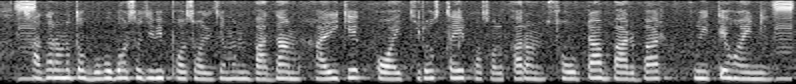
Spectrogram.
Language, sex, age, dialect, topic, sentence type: Bengali, female, 18-24, Western, agriculture, statement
